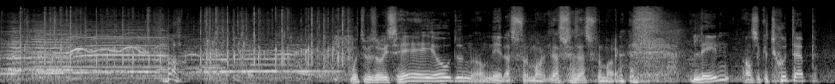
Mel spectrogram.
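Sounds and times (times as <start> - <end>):
live crowd cheering and whooping enthusiastically: 0.0 - 3.5
scattered claps: 0.0 - 3.6
speech: 1.7 - 1.9, 3.5 - 8.3.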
